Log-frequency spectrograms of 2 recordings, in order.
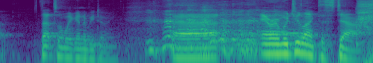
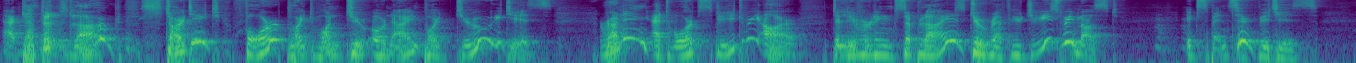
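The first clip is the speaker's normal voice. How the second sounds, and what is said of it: Terrible Yoda impression. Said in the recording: “this is my terrible impersonation of Yoda doing a captain's log”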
